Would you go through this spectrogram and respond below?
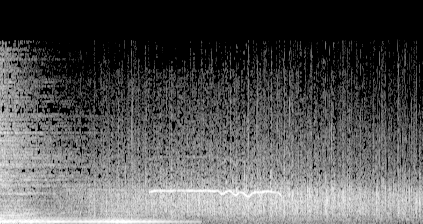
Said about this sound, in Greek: Όμορφο είναι να ξεκινά την εκπομπή με χειροκροτήματα.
